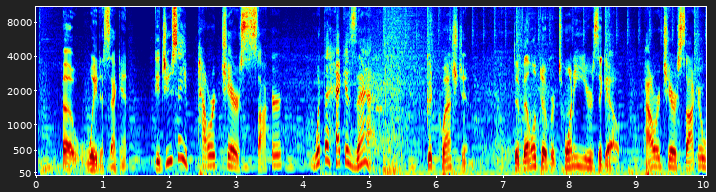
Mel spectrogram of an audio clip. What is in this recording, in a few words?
Narration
